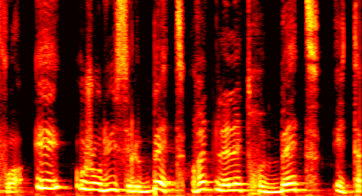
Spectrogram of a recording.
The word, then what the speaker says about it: ב: aux deux particularités et le bet la particularité c'est que selon sa place dans un mot va se prononcer 2 comme un bep ou veut comme un v d'accord c'est une lettre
